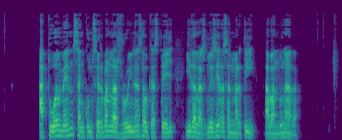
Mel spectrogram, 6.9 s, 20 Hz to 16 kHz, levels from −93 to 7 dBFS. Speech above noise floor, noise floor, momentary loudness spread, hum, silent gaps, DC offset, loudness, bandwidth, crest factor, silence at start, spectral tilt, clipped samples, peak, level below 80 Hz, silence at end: over 68 dB; under -90 dBFS; 8 LU; none; none; under 0.1%; -22 LUFS; 11.5 kHz; 20 dB; 0.8 s; -5 dB/octave; under 0.1%; -2 dBFS; -60 dBFS; 0.9 s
